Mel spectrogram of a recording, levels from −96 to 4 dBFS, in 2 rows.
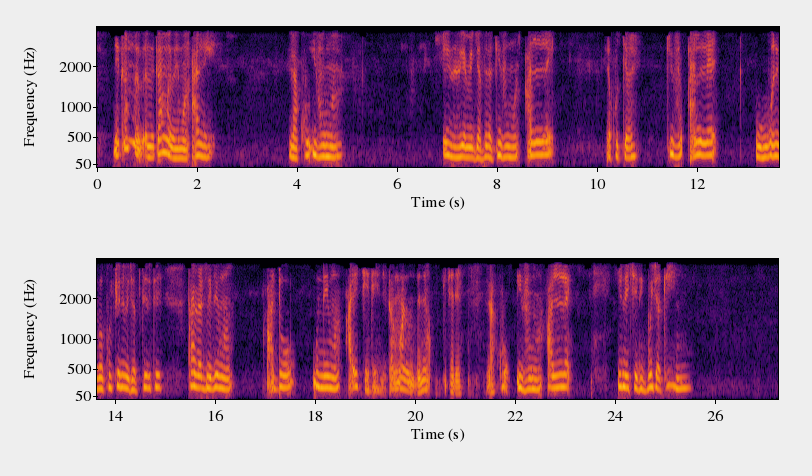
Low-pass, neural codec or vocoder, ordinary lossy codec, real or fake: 3.6 kHz; codec, 44.1 kHz, 2.6 kbps, SNAC; MP3, 32 kbps; fake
